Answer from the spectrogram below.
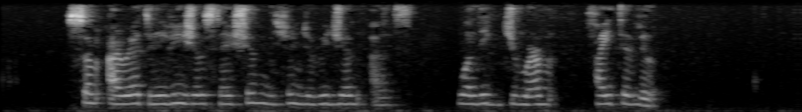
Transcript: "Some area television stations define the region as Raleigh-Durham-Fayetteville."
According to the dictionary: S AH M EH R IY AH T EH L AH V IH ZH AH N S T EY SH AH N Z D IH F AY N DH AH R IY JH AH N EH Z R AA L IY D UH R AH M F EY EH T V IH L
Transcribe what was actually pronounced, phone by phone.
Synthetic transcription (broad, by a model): S AH M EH R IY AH T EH L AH V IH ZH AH N S T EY SH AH N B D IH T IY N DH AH R IY JH AH N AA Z W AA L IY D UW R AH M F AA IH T V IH L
